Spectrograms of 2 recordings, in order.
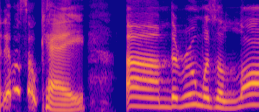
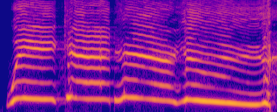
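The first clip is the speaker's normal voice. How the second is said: slow, drawn-out, much higher call across the room; mock holler of a listener who can't hear; hammed-up heckle from the back row; retold shout from the back; 11 semitones higher, much slower than usual. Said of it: "somebody in the back goes".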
